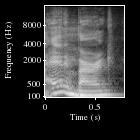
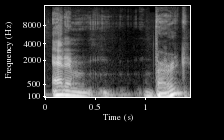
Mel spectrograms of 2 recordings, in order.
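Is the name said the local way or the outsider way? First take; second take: outsider; local. First: The name is said with an outsider's pronunciation. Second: The name is said with the local pronunciation. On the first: The speaker calls it wrong. "It's not Edinburgh" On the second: The speaker calls it right. "That's how you like really, really say it"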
